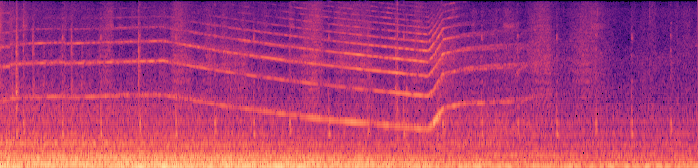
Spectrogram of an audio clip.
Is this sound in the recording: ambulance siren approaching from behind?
yes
